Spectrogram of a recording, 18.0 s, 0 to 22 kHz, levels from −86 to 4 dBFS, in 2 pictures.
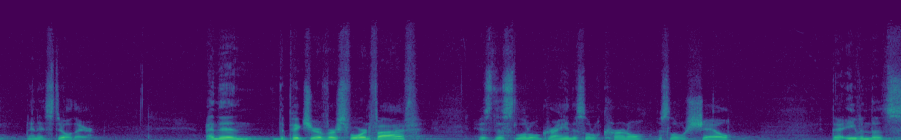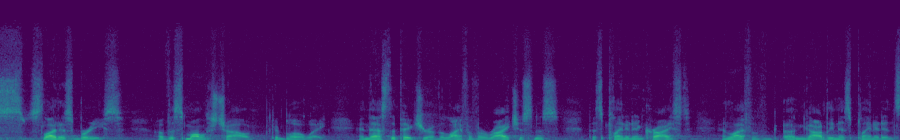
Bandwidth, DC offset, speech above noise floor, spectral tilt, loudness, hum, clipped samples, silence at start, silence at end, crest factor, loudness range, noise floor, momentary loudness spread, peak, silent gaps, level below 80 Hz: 18.5 kHz; under 0.1%; 28 dB; -5.5 dB/octave; -35 LUFS; none; under 0.1%; 0 s; 0 s; 22 dB; 7 LU; -62 dBFS; 16 LU; -12 dBFS; none; -70 dBFS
